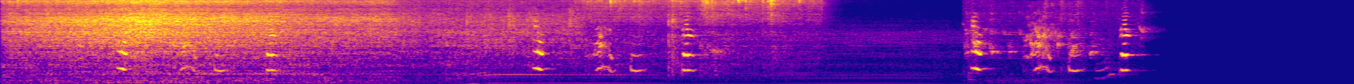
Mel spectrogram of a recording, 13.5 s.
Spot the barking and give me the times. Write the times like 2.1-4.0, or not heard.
1.1-2.8, 5.3-7.0, 9.7-11.3.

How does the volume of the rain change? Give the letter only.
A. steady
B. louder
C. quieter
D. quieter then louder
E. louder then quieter
C.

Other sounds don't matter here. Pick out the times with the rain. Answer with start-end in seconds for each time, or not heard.
0.0-8.2.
